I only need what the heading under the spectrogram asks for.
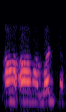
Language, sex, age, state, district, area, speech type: Assamese, female, 30-45, Assam, Morigaon, rural, conversation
